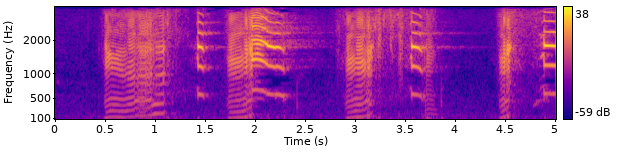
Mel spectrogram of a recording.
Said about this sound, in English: It's a goose. Yes. It's what it is. This is a Canada goose.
